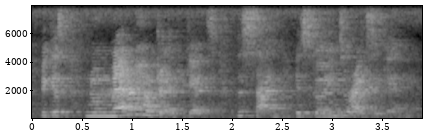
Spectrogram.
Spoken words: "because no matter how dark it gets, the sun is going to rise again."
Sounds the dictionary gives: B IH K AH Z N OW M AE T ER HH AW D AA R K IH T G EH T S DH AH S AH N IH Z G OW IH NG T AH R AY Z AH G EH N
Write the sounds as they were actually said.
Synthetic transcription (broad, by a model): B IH K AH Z N OW M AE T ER HH AW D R IH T G EH T S DH AH S AH N IH Z G OW IH NG T AH R AY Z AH G EH N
